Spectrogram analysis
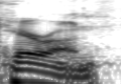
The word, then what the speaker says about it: Charon: And I think you meant Charon. The christening of the Charon. I can't pronounce any words. I butcher all words. So in the Greek mythology, the CH is pronounced like a K.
